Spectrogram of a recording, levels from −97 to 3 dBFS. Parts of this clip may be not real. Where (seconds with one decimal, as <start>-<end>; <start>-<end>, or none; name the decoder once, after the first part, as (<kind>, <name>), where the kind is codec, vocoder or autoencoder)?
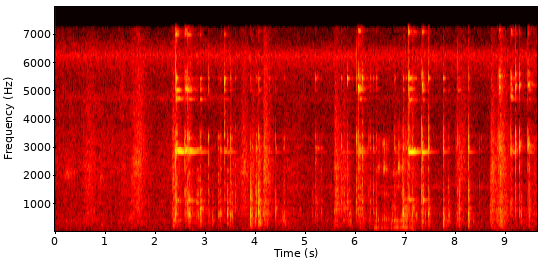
none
